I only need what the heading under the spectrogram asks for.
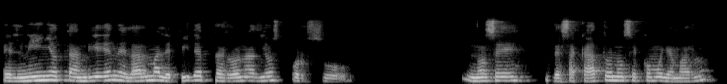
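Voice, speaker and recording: Slow, dark-voiced speaker recounting experiences. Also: mid-range voice, fairly even intonation, highs cut off. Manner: unhurried, halting, retells dialogues. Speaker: interviewee. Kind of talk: slow storytelling testimony.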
